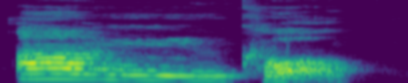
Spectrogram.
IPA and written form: ˈʌŋ.kəl (Uncle)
